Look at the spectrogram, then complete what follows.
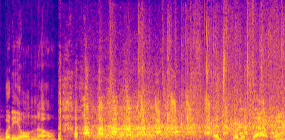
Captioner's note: laughter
